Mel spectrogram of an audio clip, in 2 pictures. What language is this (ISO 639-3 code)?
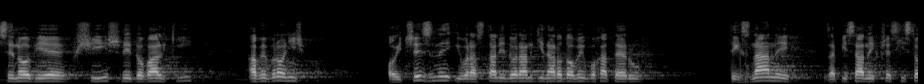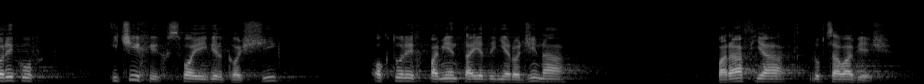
pol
